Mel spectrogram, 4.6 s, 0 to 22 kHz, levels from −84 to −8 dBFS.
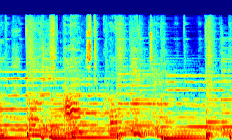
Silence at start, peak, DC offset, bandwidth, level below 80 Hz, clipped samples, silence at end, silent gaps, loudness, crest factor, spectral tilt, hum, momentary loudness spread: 0 s; 0 dBFS; under 0.1%; 14 kHz; -20 dBFS; under 0.1%; 0 s; none; -14 LUFS; 14 dB; -5 dB/octave; none; 5 LU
